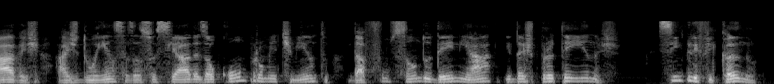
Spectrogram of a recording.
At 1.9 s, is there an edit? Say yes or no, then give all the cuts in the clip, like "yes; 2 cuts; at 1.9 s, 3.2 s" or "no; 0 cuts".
no; 1 cut; at 6.4 s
